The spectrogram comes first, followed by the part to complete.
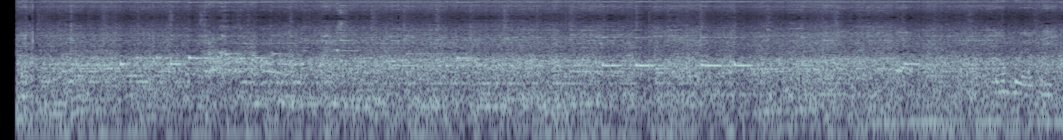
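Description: Loud, steady city street noise with a low rumble throughout.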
